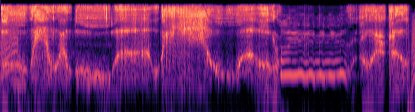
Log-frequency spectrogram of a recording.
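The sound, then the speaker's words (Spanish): A voice imitates a dial-up modem connecting to the internet, a loud run of warbling, screeching sweeps with a brief steady electronic-sounding tone near the middle, closer to a strangled squeal than a real modem. “Eh, vale, estaba intentando hacer el sonido de un modem, pero creo que parecía más un gato despallejado”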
